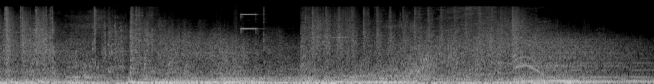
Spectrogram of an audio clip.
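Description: Rapid machine-gun fire and heavy booms over a dramatic film score, easing into the score alone near the end.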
